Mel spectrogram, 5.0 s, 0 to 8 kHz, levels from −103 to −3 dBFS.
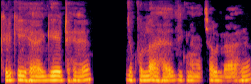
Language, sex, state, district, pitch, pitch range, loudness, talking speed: Hindi, male, Bihar, Purnia, 145 Hz, 140-150 Hz, -20 LUFS, 155 wpm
